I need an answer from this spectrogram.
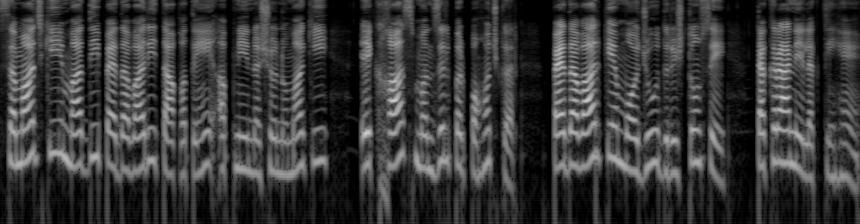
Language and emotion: Urdu, neutral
